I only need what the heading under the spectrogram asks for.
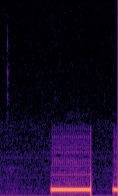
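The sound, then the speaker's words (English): Ringing tone on a telephone call line: a steady, pure, mid-low beep lasting under half a second, a short gap, then the same tone starting again, loud and clean with no talk. “I don't think this is ringing, is it? No. Try it one more time.”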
